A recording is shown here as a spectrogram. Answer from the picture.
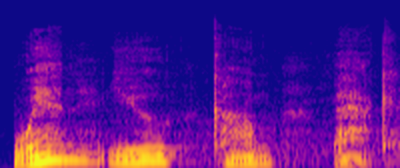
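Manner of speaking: very slow and soft, word by word; hushed, drawn-out reflection; slow pondering. Acted. Narrator ponders the remembered words.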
